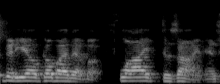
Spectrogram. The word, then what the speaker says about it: Fleye: go buy that book fly design and fly is spelled f-l-e-y-e like I F you know fly um and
